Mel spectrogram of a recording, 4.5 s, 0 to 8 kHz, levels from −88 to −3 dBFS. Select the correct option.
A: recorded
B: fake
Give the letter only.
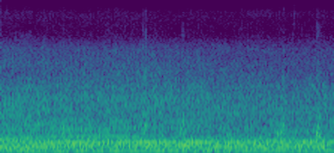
A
